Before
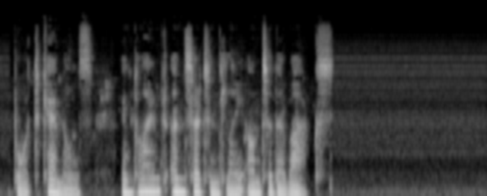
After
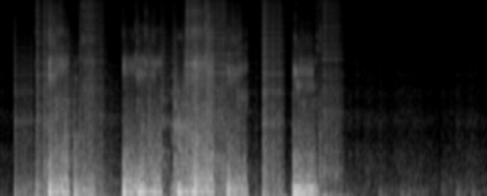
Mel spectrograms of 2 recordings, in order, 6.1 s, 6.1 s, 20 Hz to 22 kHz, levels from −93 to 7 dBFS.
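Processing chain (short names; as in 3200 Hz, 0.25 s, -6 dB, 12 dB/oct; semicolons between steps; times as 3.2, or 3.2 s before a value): random spectral dropouts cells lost 82%; non-linear reverb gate 0.24 s flat, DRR 0 dB; running maximum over 33 samples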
